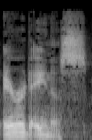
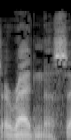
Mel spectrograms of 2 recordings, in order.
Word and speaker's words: Aridanus: Yeah, as we move into Sector Aradness, I looked it up, but it is spelled Arid Anus. It is pronounced Aradness, and it is, it's not Arid at all.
